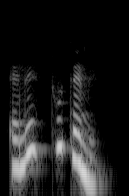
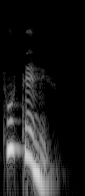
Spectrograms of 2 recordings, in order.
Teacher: On fait la liaison, c'est-à-dire on relie la consonne finale T du mot tout, habituellement non prononcé, avec le mot suivant ému, qui commence par la voyelle E.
